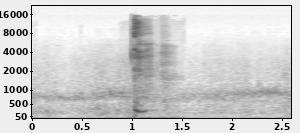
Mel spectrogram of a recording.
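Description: A young woman gives a short, puzzled sound.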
